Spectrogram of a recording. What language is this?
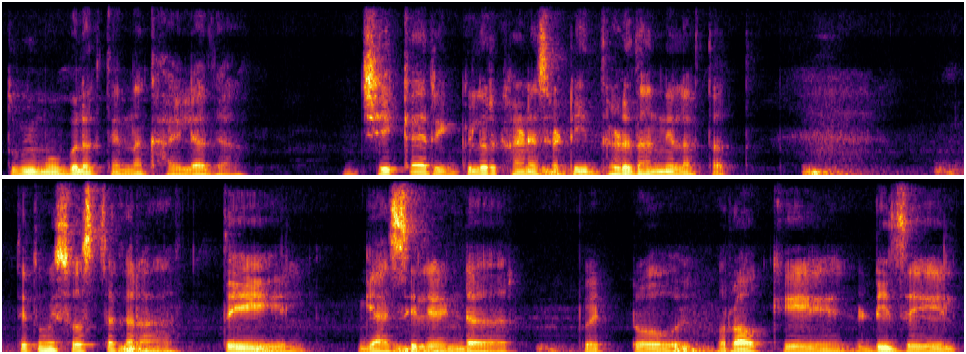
Marathi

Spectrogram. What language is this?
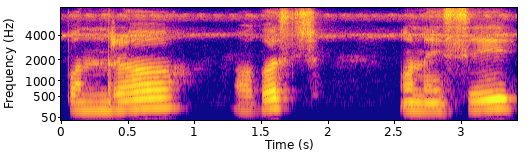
Nepali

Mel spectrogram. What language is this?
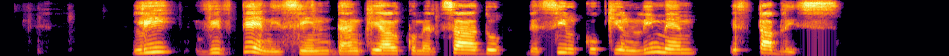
Esperanto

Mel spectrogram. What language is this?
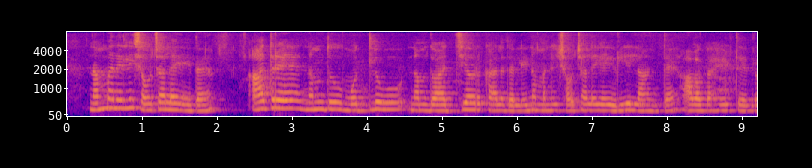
Kannada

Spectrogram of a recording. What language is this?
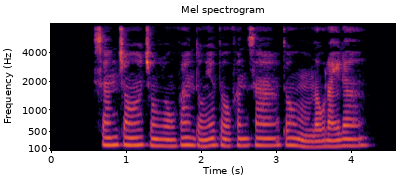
Cantonese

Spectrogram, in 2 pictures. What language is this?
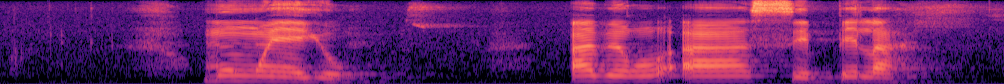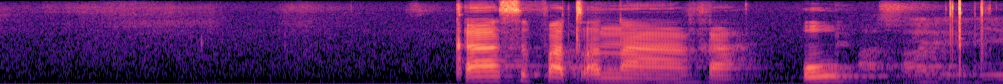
Northern Sotho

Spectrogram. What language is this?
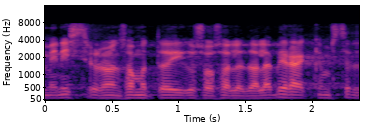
Estonian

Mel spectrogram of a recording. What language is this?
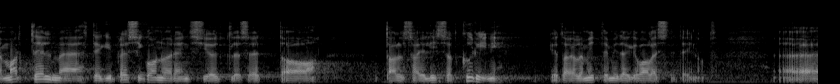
Estonian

